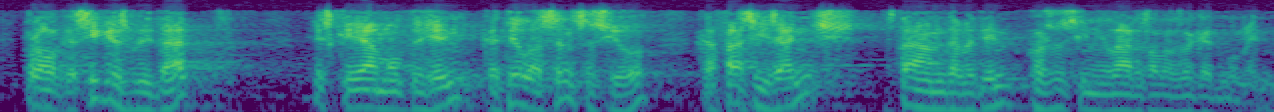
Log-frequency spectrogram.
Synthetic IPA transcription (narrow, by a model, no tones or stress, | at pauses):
pɾɔəlˠkəsikezβɾit̪at̪̚ | eskəjamolˠt̪əʒenkət̪eləsənsəsio | kəfasizaɲs | əst̪aβəmd̪əβət̪eŋkɔzəsːimilarzələzðəkɛt̪̚mumḛn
